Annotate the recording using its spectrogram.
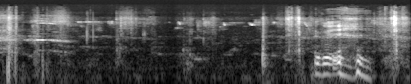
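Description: A few knocks and creaks of a rough wooden ladder being climbed, with chickens and a rooster faint in the background.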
